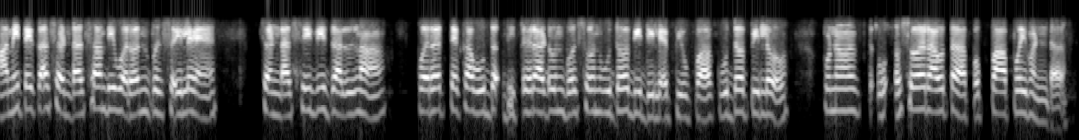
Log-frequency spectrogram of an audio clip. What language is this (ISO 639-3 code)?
kok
